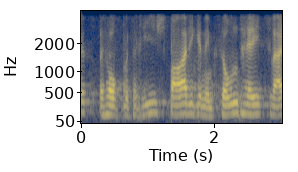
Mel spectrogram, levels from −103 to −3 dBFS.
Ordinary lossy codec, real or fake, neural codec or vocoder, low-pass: none; fake; codec, 24 kHz, 3 kbps, HILCodec; 3.6 kHz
